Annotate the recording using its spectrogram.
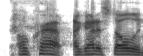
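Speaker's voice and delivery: mock excited tone. Retelling a car theft as a hypothetical caller: mock excited. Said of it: "you're all excited".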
